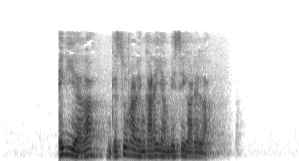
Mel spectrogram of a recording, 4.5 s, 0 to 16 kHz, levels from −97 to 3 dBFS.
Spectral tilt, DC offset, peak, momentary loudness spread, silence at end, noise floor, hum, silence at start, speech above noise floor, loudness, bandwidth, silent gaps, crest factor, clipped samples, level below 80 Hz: -7.5 dB/octave; under 0.1%; 0 dBFS; 9 LU; 1.3 s; -88 dBFS; none; 0.85 s; 73 dB; -17 LUFS; 7.8 kHz; none; 18 dB; under 0.1%; -58 dBFS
